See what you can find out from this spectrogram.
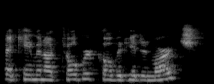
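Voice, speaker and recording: A woman guest in a casual group chat, telling stories in an animated way and laughing often. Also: medium pitch, brisk, highs cut off.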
